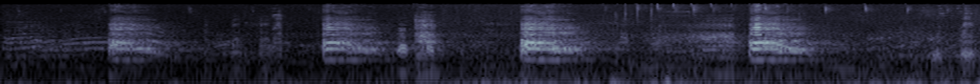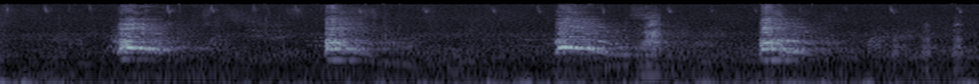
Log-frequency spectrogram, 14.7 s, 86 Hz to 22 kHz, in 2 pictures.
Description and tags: cibolo geese08
Geese honking at Cibolo Creek Ranch in west Texas.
